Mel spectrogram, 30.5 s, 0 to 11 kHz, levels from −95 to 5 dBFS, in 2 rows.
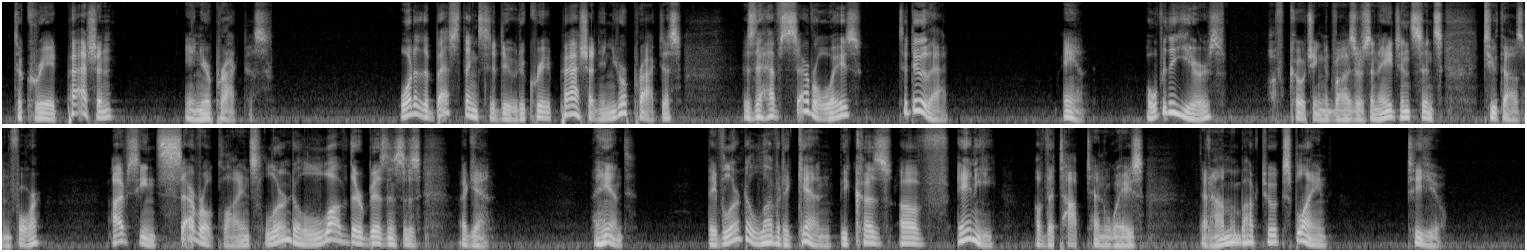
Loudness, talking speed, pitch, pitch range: -23 LUFS, 140 wpm, 105 Hz, 90-125 Hz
